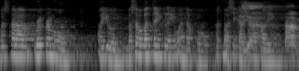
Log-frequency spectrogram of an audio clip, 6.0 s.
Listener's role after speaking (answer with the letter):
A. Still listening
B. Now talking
B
